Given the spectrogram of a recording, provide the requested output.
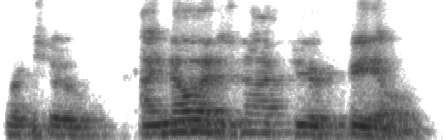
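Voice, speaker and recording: A man's voice: medium pitch, measured pace, a little mellow. A man in the audience asking a question in a chatty way. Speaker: audience member. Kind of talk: question from the floor. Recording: distant, dull, echoey room.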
